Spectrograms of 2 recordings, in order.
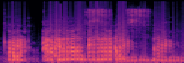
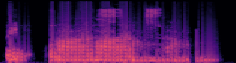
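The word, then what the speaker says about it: おかあさん: Salah. Bukan asang tapi okasang. Karena apa? Karena ini kan kan yang berakhiran A. Kan ini K. Terus ketemu A lagi. Maka penulisannya akan menjadi seperti ini. Dibacanya okasang. Bukan okasang tapi okasang.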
